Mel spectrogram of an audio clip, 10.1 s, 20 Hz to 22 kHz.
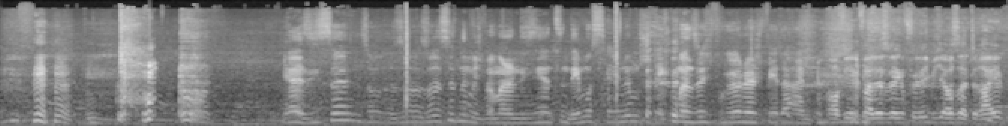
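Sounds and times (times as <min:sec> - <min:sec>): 
laughter: 0:00.0 - 0:01.6
speech: 0:00.1 - 0:02.0, 0:02.8 - 0:10.0
rough throaty coughs: 0:01.2 - 0:02.1
throat clearing: 0:01.2 - 0:02.1.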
